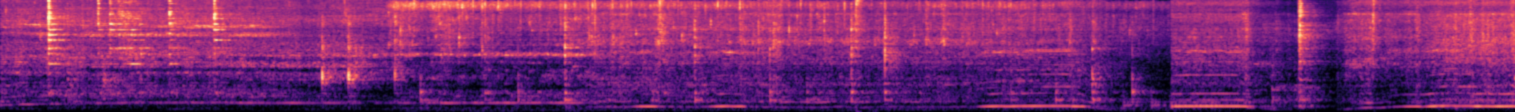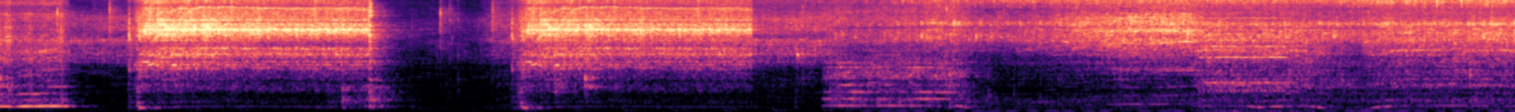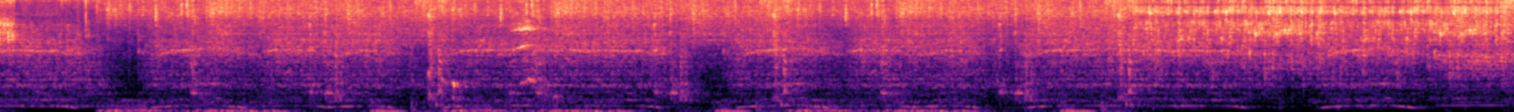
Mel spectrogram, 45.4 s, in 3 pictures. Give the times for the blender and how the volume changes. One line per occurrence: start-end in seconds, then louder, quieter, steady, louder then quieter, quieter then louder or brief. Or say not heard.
0.0-45.4 louder then quieter.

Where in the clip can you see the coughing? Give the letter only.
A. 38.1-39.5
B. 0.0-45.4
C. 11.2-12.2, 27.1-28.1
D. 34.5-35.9
D.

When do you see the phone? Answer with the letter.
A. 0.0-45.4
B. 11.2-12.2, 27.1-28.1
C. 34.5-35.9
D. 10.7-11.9
B.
